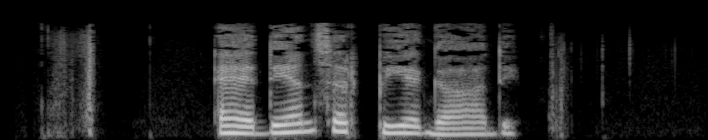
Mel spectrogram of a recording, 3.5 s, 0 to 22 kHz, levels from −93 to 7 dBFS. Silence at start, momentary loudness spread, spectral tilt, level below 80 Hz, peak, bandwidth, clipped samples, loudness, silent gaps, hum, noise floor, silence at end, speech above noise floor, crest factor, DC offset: 0.45 s; 21 LU; -5.5 dB/octave; -62 dBFS; -2 dBFS; 11.5 kHz; under 0.1%; -18 LUFS; none; none; -70 dBFS; 0.95 s; 52 dB; 18 dB; under 0.1%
